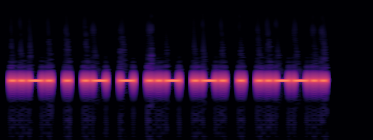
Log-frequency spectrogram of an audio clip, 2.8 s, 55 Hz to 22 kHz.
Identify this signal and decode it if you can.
Morse code, heard as a keyed tone, about 36 wpm, 700 Hz. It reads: FEATURE?
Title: Sentences from Top 1000 Words - Review Part 5 - 35wpm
